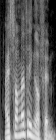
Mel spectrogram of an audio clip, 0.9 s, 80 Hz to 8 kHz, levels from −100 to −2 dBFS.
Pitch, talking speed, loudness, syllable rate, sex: 135 Hz, 330 wpm, -15 LUFS, 8.0 syllables/s, male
